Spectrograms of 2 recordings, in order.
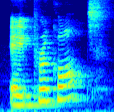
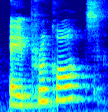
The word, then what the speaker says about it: apricot: In American English, you can pronounce it as either apricot, apricot, or apricot.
